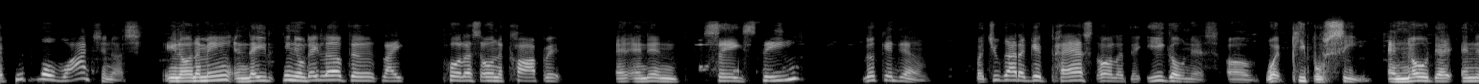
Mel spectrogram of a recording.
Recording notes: speaks by phone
